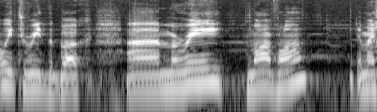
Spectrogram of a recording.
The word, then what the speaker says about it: Marie Marvingt: said I can't wait to read the book Murray Marv wrong am I saying it right yeah what was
